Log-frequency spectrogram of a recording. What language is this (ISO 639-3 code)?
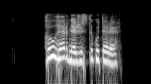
bak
